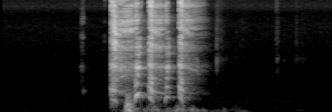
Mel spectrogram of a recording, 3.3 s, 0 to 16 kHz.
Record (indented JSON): {
  "three_cough_length": "3.3 s",
  "three_cough_amplitude": 7159,
  "three_cough_signal_mean_std_ratio": 0.31,
  "survey_phase": "beta (2021-08-13 to 2022-03-07)",
  "age": "18-44",
  "gender": "Female",
  "wearing_mask": "No",
  "symptom_cough_any": true,
  "symptom_new_continuous_cough": true,
  "symptom_runny_or_blocked_nose": true,
  "symptom_shortness_of_breath": true,
  "symptom_fatigue": true,
  "symptom_headache": true,
  "symptom_onset": "2 days",
  "smoker_status": "Never smoked",
  "respiratory_condition_asthma": false,
  "respiratory_condition_other": false,
  "recruitment_source": "Test and Trace",
  "submission_delay": "2 days",
  "covid_test_result": "Positive",
  "covid_test_method": "RT-qPCR",
  "covid_ct_value": 27.4,
  "covid_ct_gene": "ORF1ab gene",
  "covid_ct_mean": 28.0,
  "covid_viral_load": "670 copies/ml",
  "covid_viral_load_category": "Minimal viral load (< 10K copies/ml)"
}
